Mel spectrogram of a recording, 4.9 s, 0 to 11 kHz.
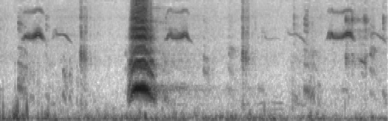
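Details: Single loud trumpeting call of a red-crowned crane at Ito Sanctuary in Tsurui village, 30 November 2016, brief and brassy, surrounded by faint high whistling notes from other birds and a low background rumble.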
